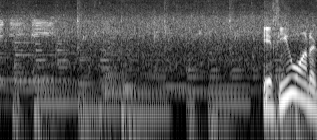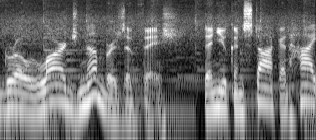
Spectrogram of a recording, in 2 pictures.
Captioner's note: voiceover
